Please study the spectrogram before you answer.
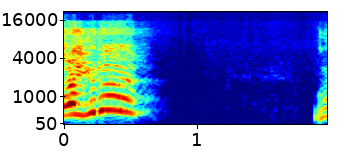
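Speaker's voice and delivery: drawn out very slowly and pitched high; mock unbothered question. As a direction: stretch it out slowly, like you are bored of them. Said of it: "I said".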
